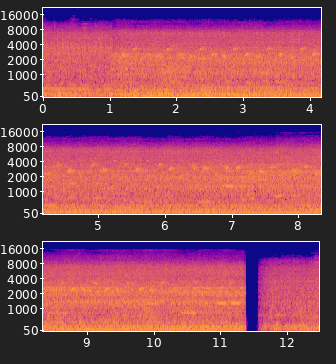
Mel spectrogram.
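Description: A diesel engine idles with a steady low rumble.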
